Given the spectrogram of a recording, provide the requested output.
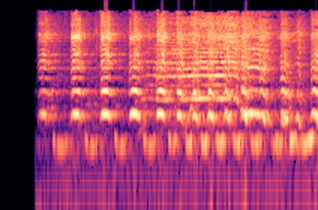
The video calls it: siamang.. suara ramai sekali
